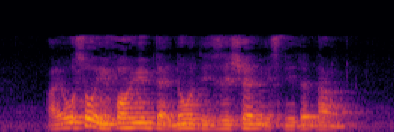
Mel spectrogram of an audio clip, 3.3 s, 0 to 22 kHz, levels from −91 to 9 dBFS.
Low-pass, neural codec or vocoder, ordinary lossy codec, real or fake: 7.2 kHz; none; MP3, 32 kbps; real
